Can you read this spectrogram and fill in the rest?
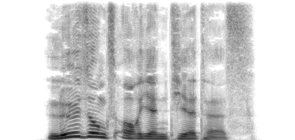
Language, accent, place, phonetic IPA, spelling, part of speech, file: German, Germany, Berlin, [ˈløːzʊŋsʔoʁiɛnˌtiːɐ̯təs], lösungsorientiertes, adjective, De-lösungsorientiertes.ogg
- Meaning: strong/mixed nominative/accusative neuter singular of lösungsorientiert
